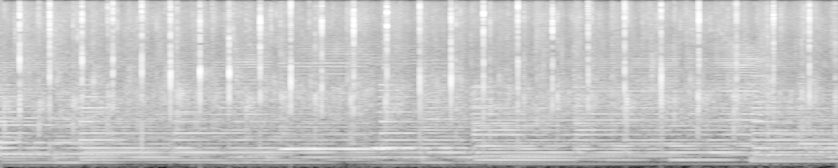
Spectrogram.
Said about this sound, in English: We'll keep clapping. We will keep waiting for you.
